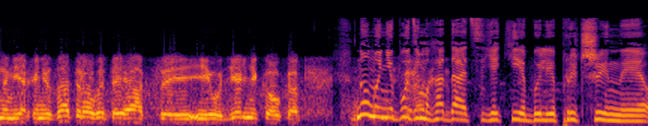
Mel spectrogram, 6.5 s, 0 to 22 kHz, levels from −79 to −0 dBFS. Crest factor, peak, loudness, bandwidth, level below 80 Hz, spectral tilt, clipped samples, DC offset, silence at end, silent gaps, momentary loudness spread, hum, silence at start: 10 dB; -6 dBFS; -17 LUFS; 12.5 kHz; -48 dBFS; -4.5 dB/octave; under 0.1%; under 0.1%; 0 s; none; 6 LU; none; 0 s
